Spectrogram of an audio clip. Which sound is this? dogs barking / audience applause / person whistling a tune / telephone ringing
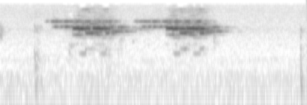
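telephone ringing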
